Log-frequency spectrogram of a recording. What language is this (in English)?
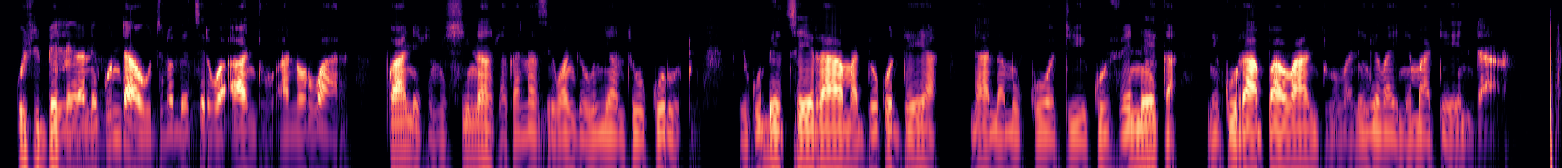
Ndau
